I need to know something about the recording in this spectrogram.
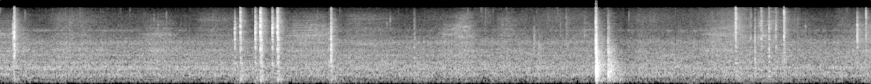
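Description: Scattered clicks and taps of a spatula and the metal hopper on a stainless-steel spätzle maker, with one louder knock about six seconds in, over a steady low background noise.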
